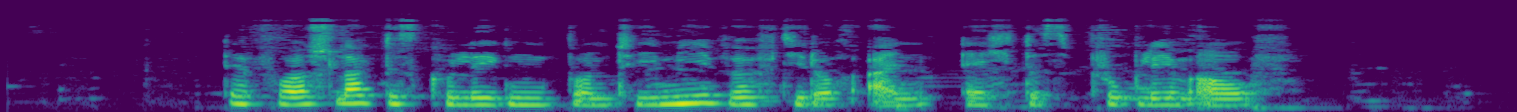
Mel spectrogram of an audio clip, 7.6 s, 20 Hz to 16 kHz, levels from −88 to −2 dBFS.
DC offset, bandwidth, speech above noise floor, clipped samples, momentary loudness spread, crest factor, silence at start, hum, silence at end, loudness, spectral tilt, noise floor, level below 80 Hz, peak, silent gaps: under 0.1%; 9.4 kHz; 50 dB; under 0.1%; 11 LU; 20 dB; 1.1 s; none; 1.2 s; -20 LUFS; -6 dB/octave; -70 dBFS; -66 dBFS; 0 dBFS; none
